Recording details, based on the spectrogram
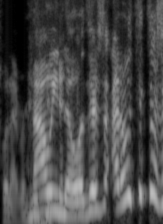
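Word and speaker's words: Mauigoa: Maui Noah. There's I don't think there's an N in his name. Nonetheless, there's not, but that that there's a pronunciation of an N in his name by not not by me apparently.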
